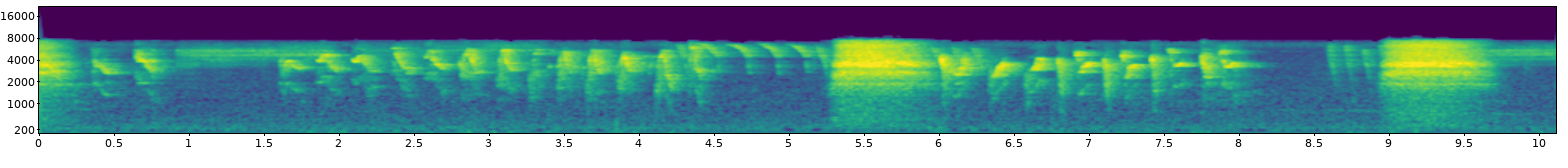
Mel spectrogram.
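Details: Juvenile Yellow-bellied Prinia in Palembang practising song: a long, dense run of sharp high chirps and trills, broken twice by loud hissing buzzes.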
